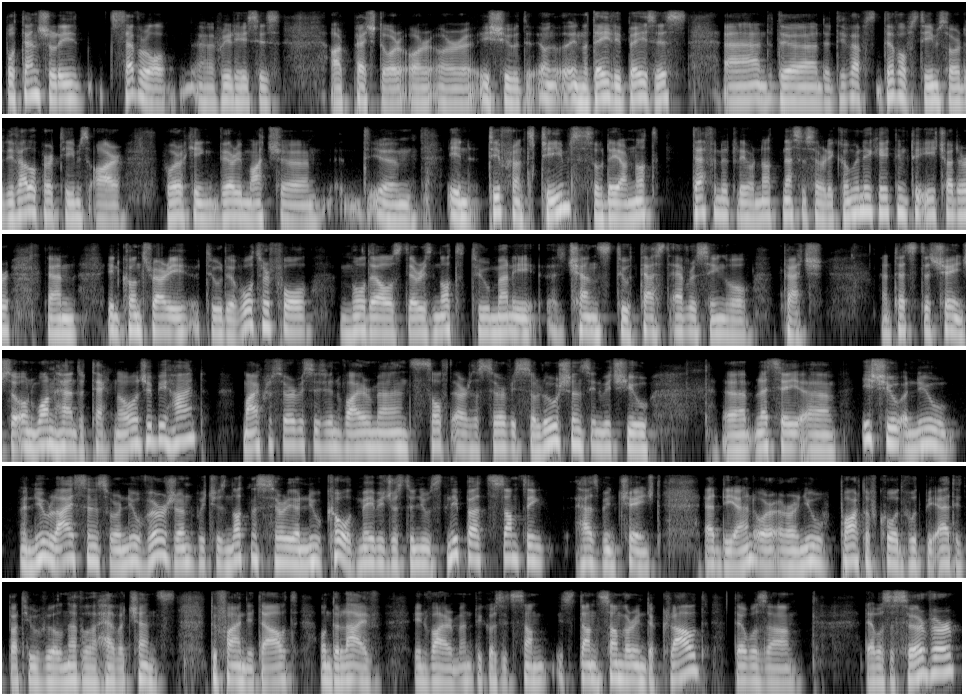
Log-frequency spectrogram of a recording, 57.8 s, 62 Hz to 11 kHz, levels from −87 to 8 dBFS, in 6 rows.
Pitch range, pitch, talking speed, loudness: 110-130 Hz, 120 Hz, 165 wpm, -19 LUFS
